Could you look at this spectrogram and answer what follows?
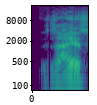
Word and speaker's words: Zayas: Zayas?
